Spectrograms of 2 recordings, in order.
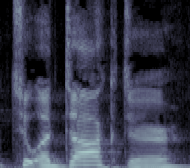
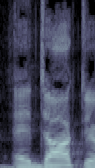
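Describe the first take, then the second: First: Said in the usual way. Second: "doctor" set apart as if in quote marks; air quotes. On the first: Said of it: "doing air quotes". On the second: Real, not acted. On the home-injection doctor, "doctor" stressed in audible air quotes. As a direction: put sceptical stress on "doctor". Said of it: "if y'all could see me doing air quotes".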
